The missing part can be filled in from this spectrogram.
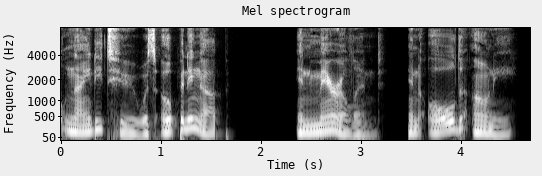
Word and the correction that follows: Olney: Olney, Olney, I think is the way you pronounce that,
